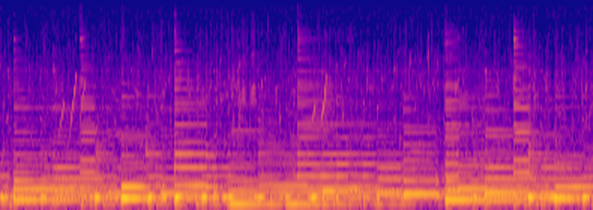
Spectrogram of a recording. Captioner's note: birds chirping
